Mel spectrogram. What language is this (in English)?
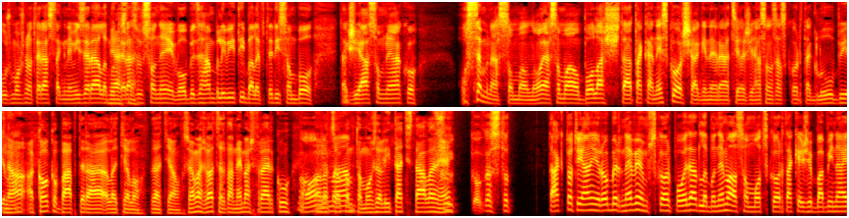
Slovak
